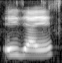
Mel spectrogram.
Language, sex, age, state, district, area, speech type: Odia, female, 18-30, Odisha, Nuapada, rural, spontaneous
